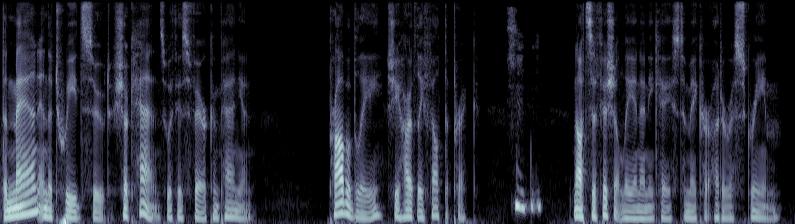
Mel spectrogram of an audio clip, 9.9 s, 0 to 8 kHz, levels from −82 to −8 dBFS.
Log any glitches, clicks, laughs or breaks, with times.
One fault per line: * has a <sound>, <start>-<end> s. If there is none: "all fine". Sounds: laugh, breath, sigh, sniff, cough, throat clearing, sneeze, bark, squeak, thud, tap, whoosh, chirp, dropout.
* has a laugh, 6.3-6.8 s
